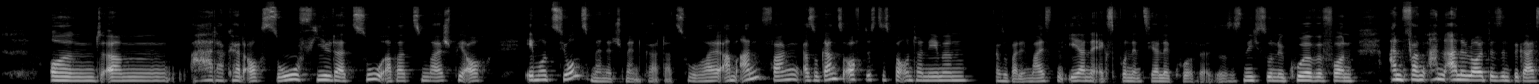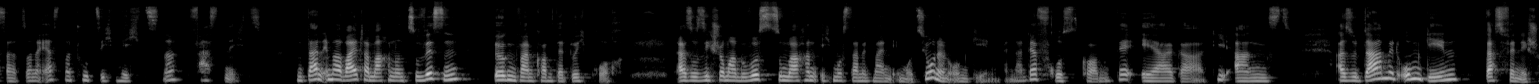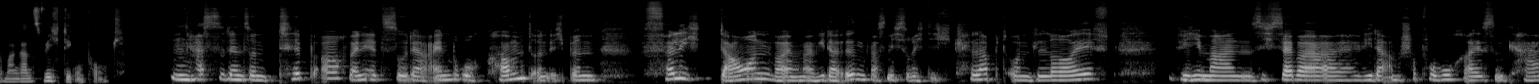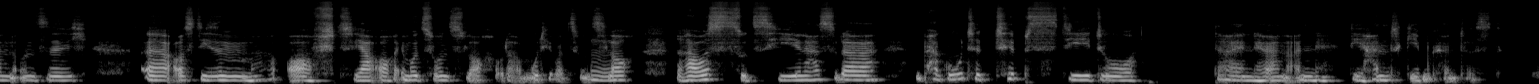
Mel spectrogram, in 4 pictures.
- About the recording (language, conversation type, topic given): German, podcast, Welchen Rat würdest du Anfängerinnen und Anfängern geben, die gerade erst anfangen wollen?
- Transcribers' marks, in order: none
